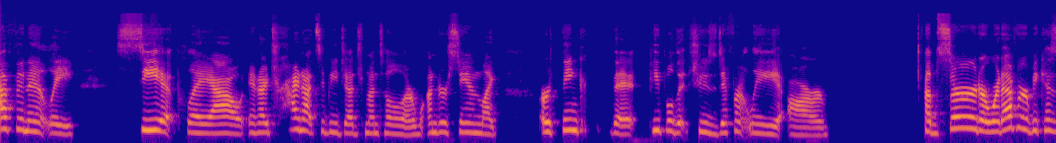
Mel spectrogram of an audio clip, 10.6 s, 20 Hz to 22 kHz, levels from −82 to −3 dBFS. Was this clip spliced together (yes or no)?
no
